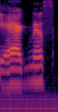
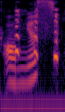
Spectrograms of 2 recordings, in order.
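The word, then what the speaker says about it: Agnès: It is the Agnes Varda documentary where Agnes, I would say, if I looked at her name, I'd say Agnes, but apparently it's pronounced Agnes.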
